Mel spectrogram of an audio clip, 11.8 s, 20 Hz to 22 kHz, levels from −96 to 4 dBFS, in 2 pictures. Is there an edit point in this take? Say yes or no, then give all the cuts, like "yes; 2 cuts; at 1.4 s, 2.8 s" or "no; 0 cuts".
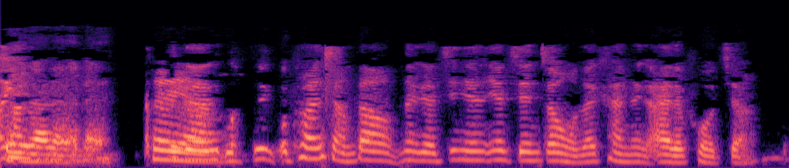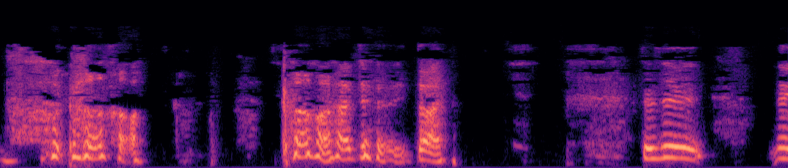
no; 0 cuts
